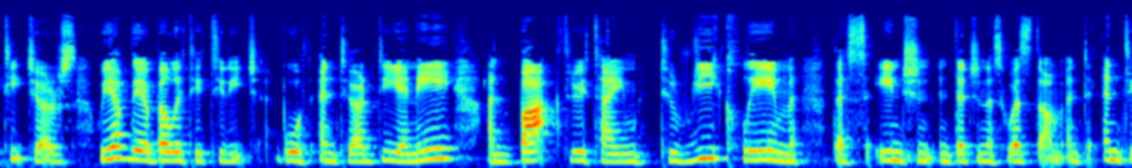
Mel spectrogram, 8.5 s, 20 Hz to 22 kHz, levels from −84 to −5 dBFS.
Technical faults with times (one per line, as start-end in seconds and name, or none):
none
